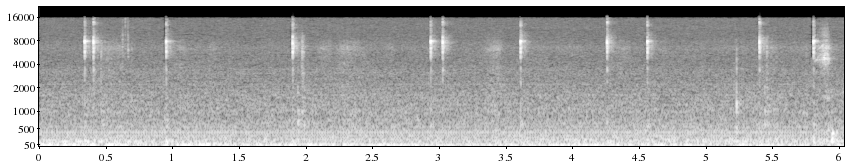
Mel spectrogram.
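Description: Computer mouse buttons clicking: about a dozen short, sharp clicks at irregular intervals, some in quick pairs, over a faint low steady hum.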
